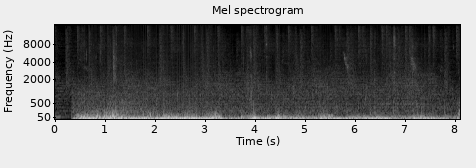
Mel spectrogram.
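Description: Wind buffeting an outdoor microphone: a heavy, irregular low rumble that starts suddenly just after the beginning, with faint bird chirps.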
